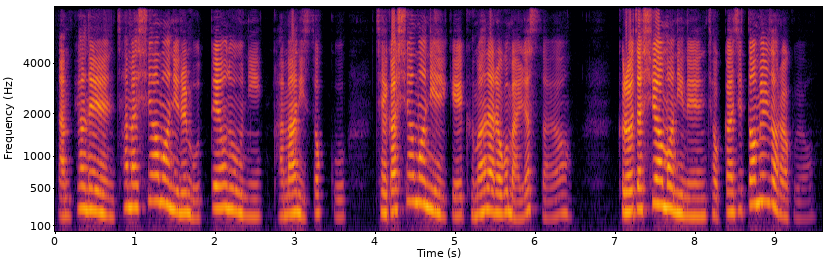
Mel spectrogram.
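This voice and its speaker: A woman's voice: a little high, lively intonation, moderate pace, a bit bright, smooth. A married woman narrating her own family quarrel in an indignant, gossipy first-person storytelling voice. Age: adult, married.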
